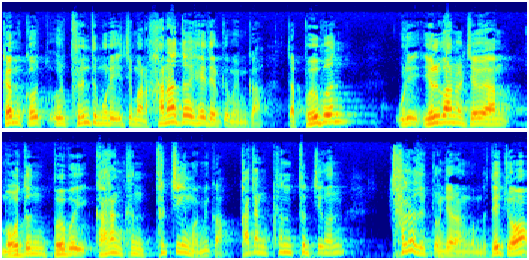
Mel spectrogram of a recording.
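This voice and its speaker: With a strong Gyeongsang accent, a man speaks in a high, animated voice at a moderate pace. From Gyeongsang region, South Korea. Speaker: Buddhist monk teacher. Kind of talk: lecture.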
